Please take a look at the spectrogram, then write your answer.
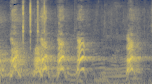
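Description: Several dogs bark close by in short, irregular bursts, a few sharp yips mixed with deeper barks.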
